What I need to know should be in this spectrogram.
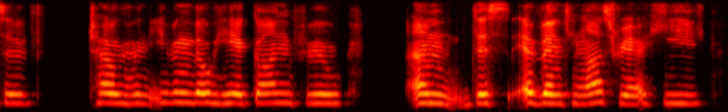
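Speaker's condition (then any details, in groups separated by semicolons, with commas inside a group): Cerebral palsy; able to articulate and speak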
